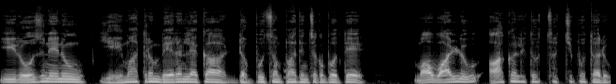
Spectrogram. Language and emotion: Telugu, fearful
